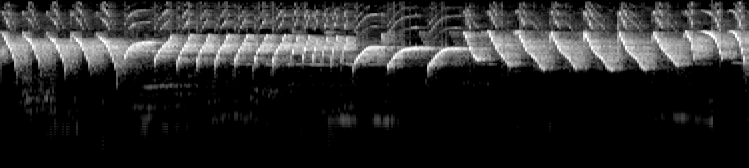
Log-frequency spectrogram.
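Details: Canary in fast continuous 'gacor' song for training other birds: unbroken runs of quick down-slurred whistled notes, some buzzy, repeated several times a second throughout.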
